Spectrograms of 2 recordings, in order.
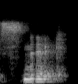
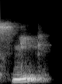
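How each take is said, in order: First: It has a short 'i' vowel. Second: It has a long 'ee' vowel. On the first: "there are others that pronounce it Snick" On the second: "one of the founders pronounces it as Sneak"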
